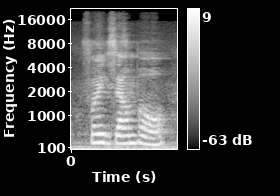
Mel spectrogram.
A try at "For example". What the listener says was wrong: and then say, for example, and kind of increase the tone a little bit more there.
